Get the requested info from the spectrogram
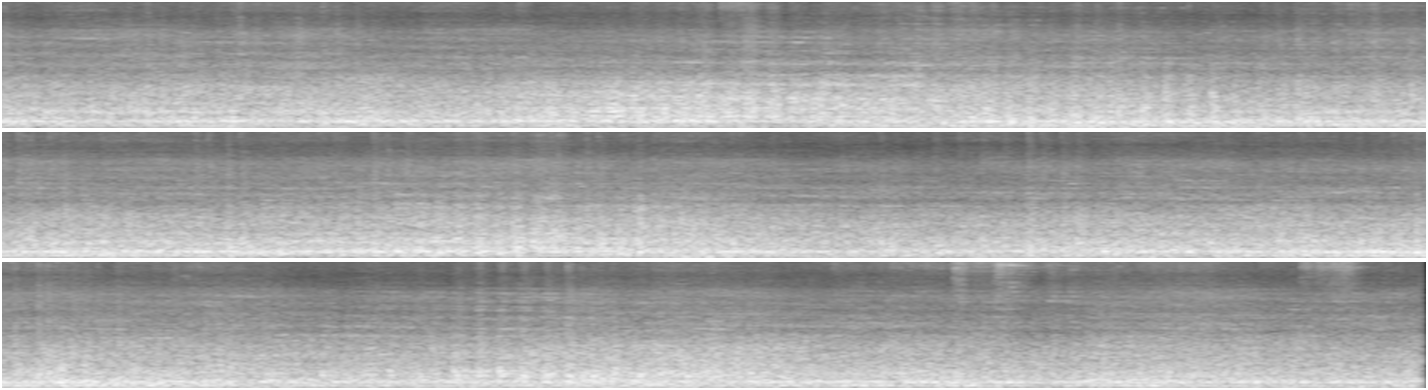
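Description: Double-stack container freight train passing close by: steady rolling noise of the well cars' steel wheels on the rails, with some clickety-clack.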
